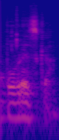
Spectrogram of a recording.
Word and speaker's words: Pobreska: me to join La Pobreska. Wow, and how long had that band been going on? How do you say it? Sorry, La Pobreska. Pobreska. Like poor? Yeah, like poor.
